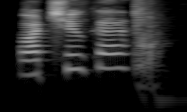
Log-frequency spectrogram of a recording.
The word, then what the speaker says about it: Huachuca: Huachuca? Watuka?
